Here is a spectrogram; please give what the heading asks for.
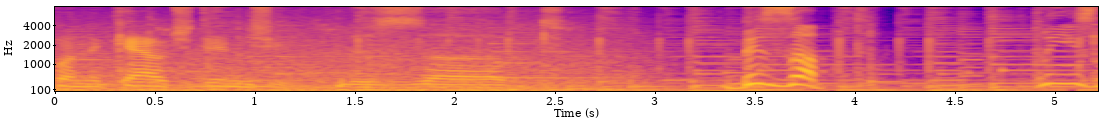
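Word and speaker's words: بالضبط: Today's word is Bizzabt. Biz-Zabt. It can also be pronounced as Bithabt.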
